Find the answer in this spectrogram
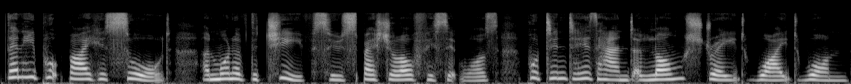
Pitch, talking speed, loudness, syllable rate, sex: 225 Hz, 175 wpm, -18 LUFS, 4.1 syllables/s, female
